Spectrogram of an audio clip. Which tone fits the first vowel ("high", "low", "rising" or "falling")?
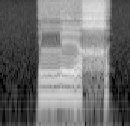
low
